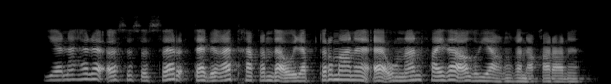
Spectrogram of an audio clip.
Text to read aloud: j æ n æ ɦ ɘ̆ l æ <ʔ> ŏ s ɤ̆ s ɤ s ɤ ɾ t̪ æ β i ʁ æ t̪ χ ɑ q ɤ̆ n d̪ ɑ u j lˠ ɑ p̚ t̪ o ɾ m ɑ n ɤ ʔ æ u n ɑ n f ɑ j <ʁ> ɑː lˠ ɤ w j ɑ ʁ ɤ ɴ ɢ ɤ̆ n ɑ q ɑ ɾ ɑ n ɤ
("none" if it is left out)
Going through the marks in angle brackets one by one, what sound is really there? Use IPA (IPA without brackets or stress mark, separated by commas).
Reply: ʔ, ð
